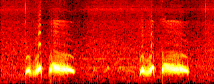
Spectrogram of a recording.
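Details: Spotted dove lured with a decoy bird in high mountain forest in Kanchanaburi, Thailand; two clear cooing phrases, each a wavering double note followed by a longer steady coo.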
